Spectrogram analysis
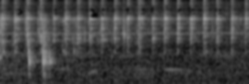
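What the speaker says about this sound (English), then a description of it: "Then I continue mixing." Rapid, rhythmic clinking of a utensil whisking milk into French toast batter in a bowl, a steady run of close, light taps with no talking.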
